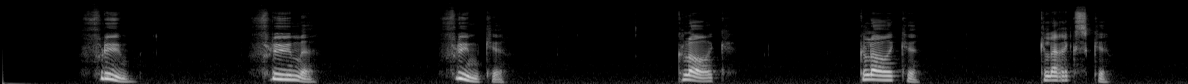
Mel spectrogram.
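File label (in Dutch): "fluim" Limburgish dialect word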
